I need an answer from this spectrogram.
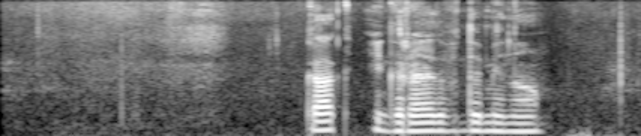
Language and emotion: Russian, neutral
